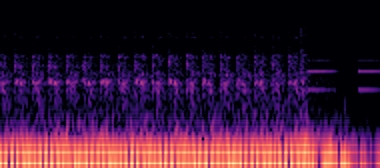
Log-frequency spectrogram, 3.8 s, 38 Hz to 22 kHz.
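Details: 7.3 Power Stroke in a small 450 bucket truck that starts, runs normally three seconds then idles rough with no power and no smoke: heavy loping idle thump about three per second; two bad injectors, number four losing oil pressure.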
